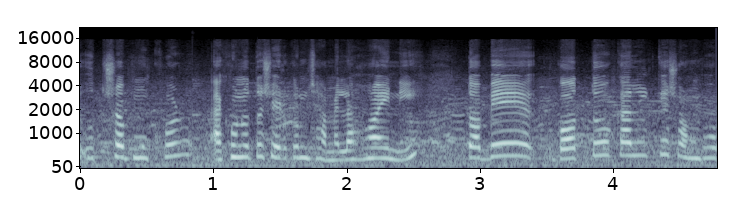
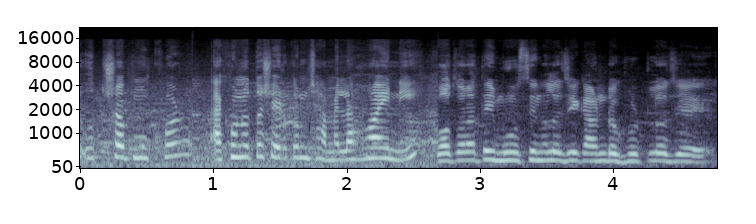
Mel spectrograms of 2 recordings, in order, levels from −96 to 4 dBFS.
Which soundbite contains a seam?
second; 1 cut; at 2.6 s

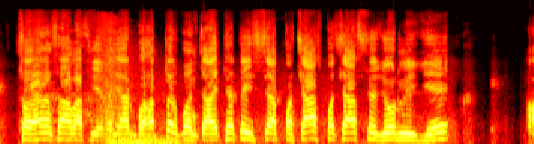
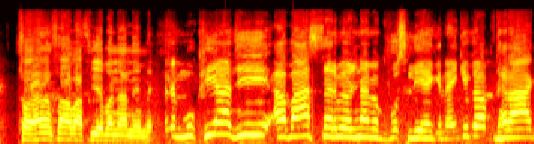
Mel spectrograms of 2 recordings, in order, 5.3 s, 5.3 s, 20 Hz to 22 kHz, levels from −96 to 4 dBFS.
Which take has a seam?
first; 1 cut; at 1.1 s

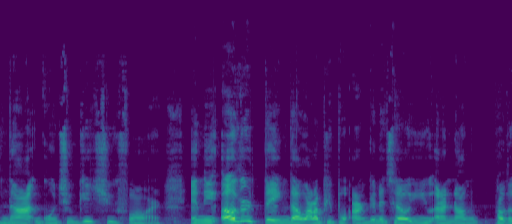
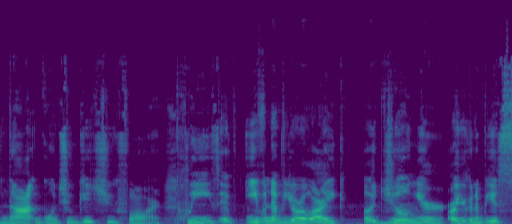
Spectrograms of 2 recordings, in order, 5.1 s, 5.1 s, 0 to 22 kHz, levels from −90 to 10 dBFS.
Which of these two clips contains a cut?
second; 1 cut; at 1.8 s

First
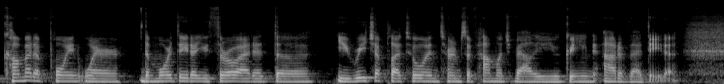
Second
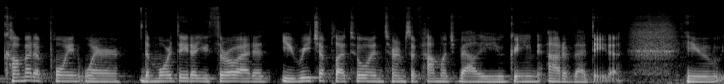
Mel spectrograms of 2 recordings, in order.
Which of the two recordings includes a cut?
second; 1 cut; at 2.6 s

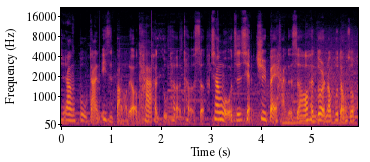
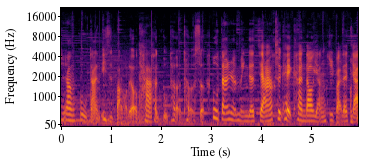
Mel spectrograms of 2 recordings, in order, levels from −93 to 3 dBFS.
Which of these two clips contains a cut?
second; 2 cuts; at 2.9 s, 4.3 s

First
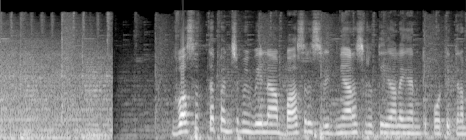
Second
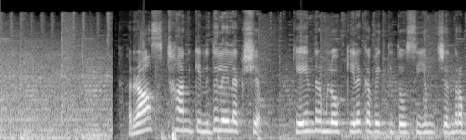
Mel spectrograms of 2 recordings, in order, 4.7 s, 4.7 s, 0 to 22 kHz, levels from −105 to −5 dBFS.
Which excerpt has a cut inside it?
second; 1 cut; at 1.1 s

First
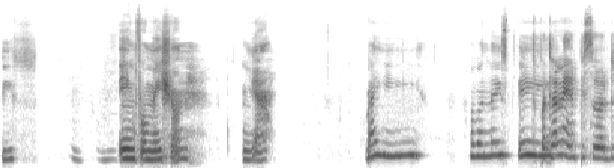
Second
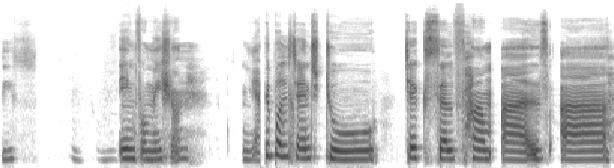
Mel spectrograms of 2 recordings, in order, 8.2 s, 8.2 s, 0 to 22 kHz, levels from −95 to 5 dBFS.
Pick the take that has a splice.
second; 1 cut; at 3.5 s

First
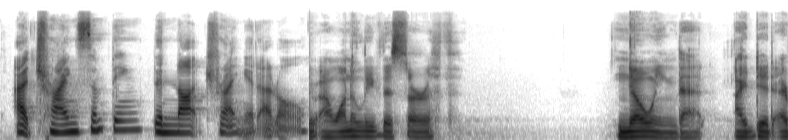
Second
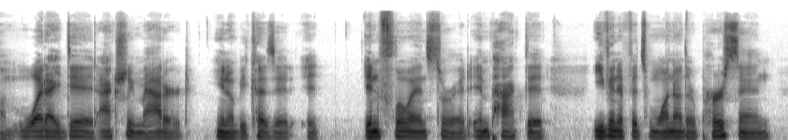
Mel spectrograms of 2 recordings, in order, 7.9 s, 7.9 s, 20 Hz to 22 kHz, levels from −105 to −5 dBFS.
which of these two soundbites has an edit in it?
first; 1 cut; at 3.1 s

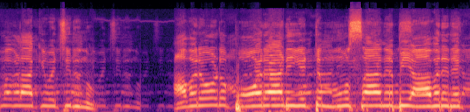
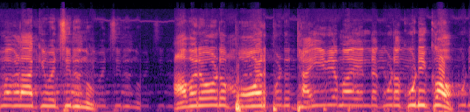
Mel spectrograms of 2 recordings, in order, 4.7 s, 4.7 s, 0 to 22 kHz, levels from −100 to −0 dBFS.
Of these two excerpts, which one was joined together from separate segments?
second; 1 cut; at 2.6 s

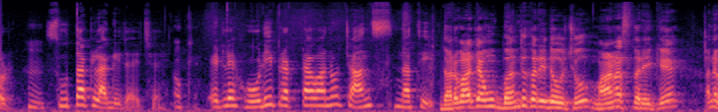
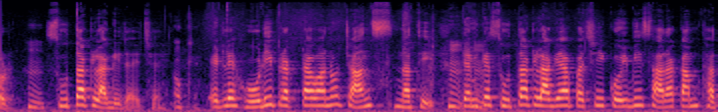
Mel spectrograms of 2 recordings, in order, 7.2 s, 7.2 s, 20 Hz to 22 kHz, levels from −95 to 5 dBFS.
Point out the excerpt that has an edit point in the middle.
first; 1 cut; at 4.3 s

